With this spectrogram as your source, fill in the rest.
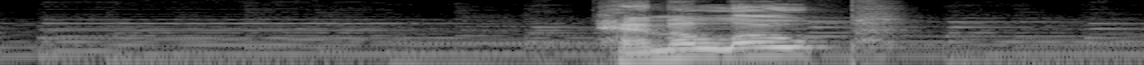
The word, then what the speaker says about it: Penelope: Her name is actually Penelope, but it's pronounced like cantaloupe. Penalope.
